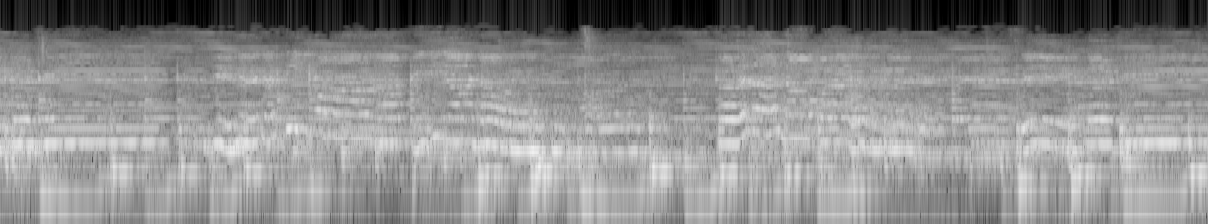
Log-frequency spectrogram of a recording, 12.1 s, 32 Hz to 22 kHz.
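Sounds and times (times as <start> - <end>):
harmonium: 0.0 - 12.0
low tabla strokes: 0.0 - 12.0
tanpura drone: 0.0 - 12.0.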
